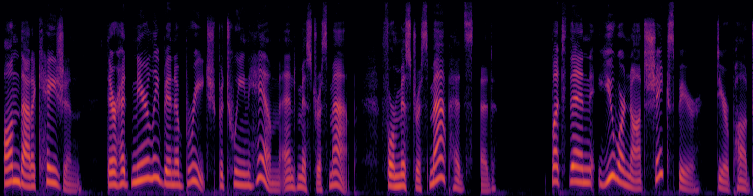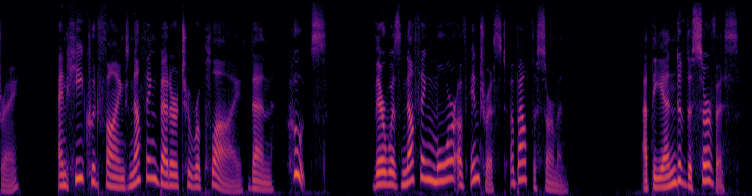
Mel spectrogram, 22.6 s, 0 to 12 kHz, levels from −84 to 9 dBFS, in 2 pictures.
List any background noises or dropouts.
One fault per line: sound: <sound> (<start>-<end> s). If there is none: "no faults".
sound: dropout (7.1-7.2 s)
